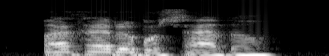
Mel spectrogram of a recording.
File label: speak perched bird slow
